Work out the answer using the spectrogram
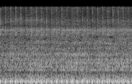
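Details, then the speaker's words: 1956 Gravely single-cylinder tractor that started first pull on full choke, with the PTO engaged running the mower: fast, even beat with no stumbles or speed dips and no oil leaks; earlier problem suspected to be a loose clutch lock nut on the horizontal shaft; normal running under load. "Okay, so it seems to be doing fine right now. Still no oil leaks, which is great."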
